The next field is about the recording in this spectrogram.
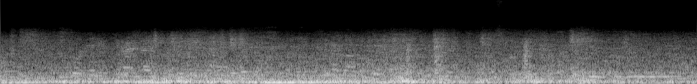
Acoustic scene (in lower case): bus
